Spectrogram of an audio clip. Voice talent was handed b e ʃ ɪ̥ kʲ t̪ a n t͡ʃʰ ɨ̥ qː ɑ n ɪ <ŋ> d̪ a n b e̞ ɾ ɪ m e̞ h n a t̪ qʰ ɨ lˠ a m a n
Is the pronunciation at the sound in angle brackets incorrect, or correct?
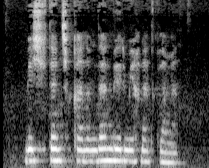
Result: incorrect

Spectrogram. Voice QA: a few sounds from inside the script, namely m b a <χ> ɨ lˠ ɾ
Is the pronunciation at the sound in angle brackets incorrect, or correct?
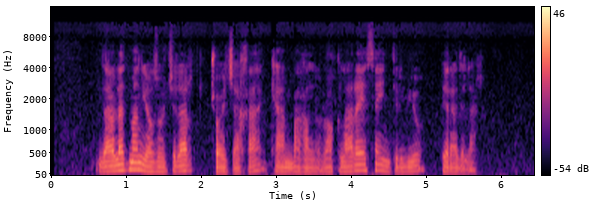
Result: incorrect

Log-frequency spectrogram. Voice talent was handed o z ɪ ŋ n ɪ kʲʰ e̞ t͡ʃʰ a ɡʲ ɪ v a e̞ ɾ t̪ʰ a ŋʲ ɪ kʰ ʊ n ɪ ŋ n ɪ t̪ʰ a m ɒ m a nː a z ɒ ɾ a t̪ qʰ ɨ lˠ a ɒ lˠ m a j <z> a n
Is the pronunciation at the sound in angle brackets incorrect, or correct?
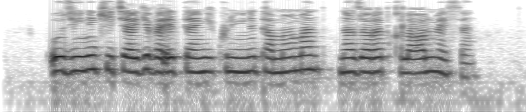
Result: incorrect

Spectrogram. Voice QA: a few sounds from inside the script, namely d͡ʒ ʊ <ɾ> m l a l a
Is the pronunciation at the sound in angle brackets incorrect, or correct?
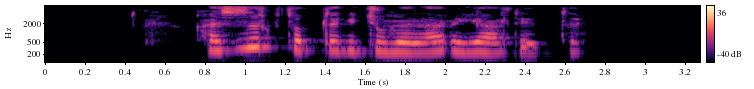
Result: incorrect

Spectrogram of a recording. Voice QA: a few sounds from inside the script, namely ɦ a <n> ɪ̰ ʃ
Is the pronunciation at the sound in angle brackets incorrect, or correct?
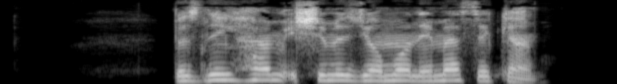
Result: incorrect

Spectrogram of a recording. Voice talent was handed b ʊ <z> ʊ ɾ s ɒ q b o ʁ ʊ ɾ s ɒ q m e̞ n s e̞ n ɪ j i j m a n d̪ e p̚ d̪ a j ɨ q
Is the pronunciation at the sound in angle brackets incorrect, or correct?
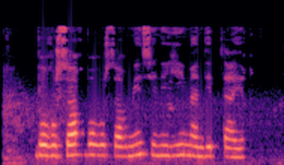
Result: incorrect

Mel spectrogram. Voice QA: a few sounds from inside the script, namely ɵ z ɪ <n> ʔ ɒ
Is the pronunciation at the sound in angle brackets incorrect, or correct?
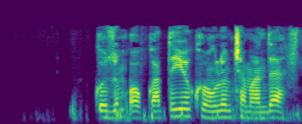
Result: incorrect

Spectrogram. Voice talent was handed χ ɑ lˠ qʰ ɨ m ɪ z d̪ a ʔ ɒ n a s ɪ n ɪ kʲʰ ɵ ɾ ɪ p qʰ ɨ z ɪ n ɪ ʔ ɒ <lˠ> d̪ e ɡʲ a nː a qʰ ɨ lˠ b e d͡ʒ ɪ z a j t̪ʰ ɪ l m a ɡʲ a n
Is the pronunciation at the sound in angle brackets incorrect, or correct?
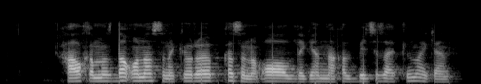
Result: correct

